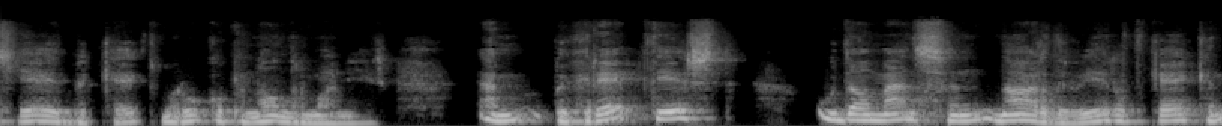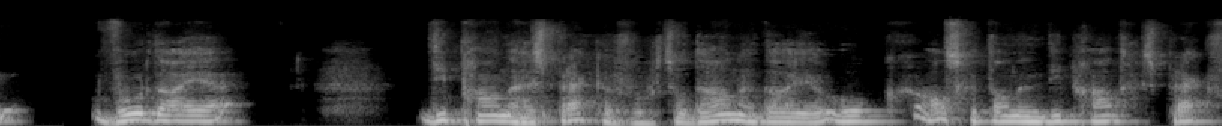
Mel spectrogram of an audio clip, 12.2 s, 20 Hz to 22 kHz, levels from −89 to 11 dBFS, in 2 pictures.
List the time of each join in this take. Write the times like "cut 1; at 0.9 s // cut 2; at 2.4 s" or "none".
none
